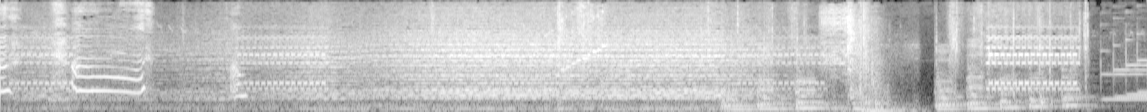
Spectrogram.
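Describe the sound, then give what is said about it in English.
A telephone bell rings loudly, a bright, continuous electronic trill with warbling tones that pauses briefly near the end before resuming in shorter bursts. “Honey, honey, can you get that?”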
